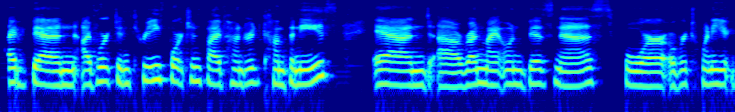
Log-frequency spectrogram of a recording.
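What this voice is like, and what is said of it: Minnesota accent. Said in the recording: “I'm originally from Minnesota, so I have absolutely the wrong accent.”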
